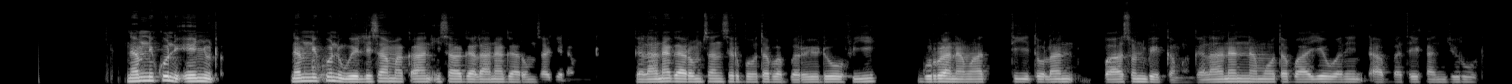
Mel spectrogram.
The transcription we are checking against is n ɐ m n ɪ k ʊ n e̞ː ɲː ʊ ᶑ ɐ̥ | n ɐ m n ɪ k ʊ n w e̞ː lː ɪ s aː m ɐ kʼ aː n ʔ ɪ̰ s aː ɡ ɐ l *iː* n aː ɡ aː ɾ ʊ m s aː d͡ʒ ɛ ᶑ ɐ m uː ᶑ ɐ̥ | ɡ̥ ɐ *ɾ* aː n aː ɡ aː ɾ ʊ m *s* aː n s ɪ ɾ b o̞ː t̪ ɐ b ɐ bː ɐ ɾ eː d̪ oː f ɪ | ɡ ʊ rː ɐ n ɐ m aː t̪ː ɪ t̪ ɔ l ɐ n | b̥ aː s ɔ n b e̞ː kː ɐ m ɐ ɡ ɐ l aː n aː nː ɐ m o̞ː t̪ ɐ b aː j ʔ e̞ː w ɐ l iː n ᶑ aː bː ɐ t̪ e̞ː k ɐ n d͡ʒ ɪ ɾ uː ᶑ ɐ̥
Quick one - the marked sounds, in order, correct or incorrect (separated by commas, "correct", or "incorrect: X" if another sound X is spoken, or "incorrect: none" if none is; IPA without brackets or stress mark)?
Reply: incorrect: aː, incorrect: l, correct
